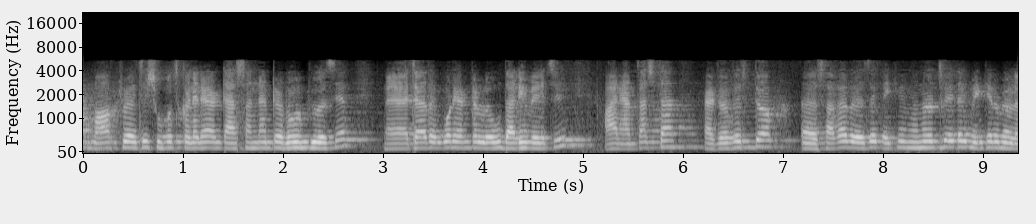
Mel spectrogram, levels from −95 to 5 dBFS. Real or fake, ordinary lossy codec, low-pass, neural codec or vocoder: fake; MP3, 32 kbps; 5.4 kHz; codec, 16 kHz, 0.5 kbps, X-Codec, HuBERT features, trained on general audio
